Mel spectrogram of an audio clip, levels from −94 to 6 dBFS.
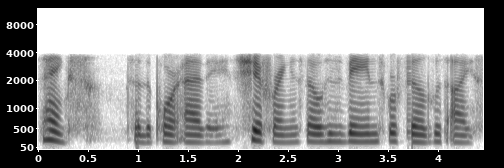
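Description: A slightly held, buzzy sound at 0.98 to 1.00 s, and again at 3.70 to 3.74 s, is packet loss with pitch repetition. About 20 ms and then 40 ms of audio were lost, and the receiver bridged each gap by repeating the last pitch period.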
